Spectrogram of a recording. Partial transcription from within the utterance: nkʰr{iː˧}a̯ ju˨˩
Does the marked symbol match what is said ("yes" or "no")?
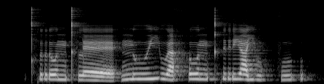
no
